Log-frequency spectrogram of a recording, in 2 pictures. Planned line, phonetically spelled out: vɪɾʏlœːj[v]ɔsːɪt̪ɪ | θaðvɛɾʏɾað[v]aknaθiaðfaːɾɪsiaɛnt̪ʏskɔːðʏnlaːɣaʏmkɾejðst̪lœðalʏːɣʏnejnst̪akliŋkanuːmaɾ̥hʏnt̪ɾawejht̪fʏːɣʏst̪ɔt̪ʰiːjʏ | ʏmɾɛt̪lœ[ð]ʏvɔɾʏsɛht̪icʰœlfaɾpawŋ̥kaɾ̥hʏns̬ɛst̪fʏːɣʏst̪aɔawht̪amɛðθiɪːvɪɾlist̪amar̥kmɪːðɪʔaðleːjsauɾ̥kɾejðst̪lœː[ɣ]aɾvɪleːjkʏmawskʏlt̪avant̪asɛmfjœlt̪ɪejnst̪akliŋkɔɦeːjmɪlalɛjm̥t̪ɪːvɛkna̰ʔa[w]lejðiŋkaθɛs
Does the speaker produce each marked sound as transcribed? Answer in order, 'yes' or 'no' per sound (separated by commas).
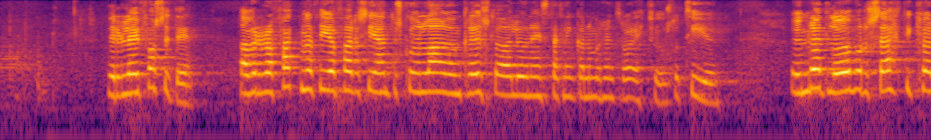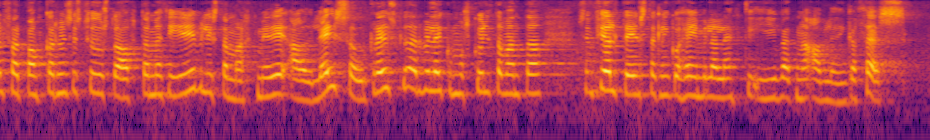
no, no, no, no, no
